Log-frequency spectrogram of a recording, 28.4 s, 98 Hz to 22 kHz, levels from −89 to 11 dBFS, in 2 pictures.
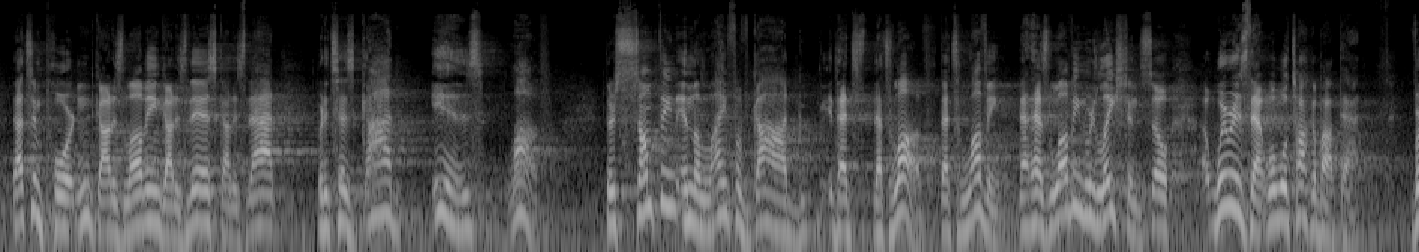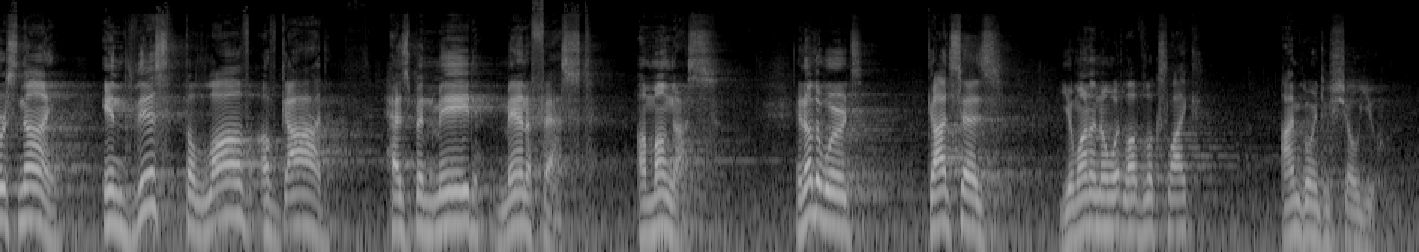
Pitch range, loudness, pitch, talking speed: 145-185 Hz, -27 LUFS, 165 Hz, 155 wpm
